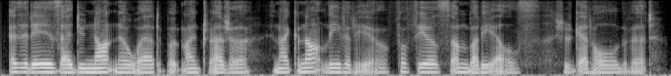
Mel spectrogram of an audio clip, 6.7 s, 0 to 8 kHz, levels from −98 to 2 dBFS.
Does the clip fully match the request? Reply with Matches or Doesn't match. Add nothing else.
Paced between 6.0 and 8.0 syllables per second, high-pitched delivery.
Doesn't match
